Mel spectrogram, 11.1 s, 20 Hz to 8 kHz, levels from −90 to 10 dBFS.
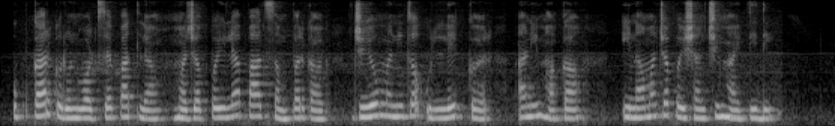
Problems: none marked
